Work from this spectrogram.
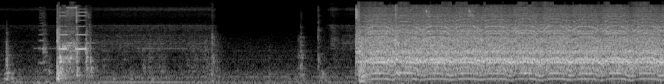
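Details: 2000 Honda Insight engine just after starting: a steady whine over the engine with a pulsing warble about twice a second. A bad water pump is only suspected.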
